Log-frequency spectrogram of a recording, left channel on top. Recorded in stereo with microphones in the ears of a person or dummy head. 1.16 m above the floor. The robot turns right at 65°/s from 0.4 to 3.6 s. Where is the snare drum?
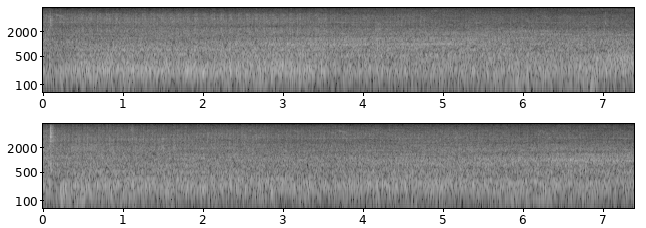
70° right (ahead or behind).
